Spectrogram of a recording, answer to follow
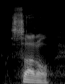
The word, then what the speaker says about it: subtle: very very nice gift subtle so this has a silent B if you notice you don't pronounce the b subtle refers to when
